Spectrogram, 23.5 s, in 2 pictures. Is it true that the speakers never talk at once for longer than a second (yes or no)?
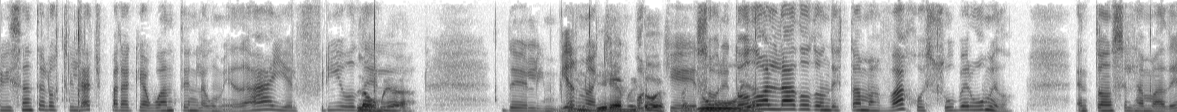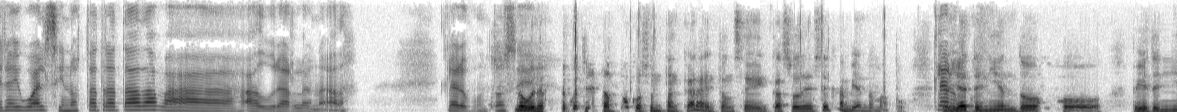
no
